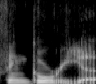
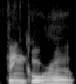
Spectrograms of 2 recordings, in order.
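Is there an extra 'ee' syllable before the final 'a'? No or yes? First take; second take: Yes; No. First: It ends '-goria' with an 'ee' syllable. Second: It ends '-gora' with no 'ee' syllable. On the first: The speaker calls it right. "one does want to pronounce the I" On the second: The speaker calls it wrong. "I was wrong as a kid"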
